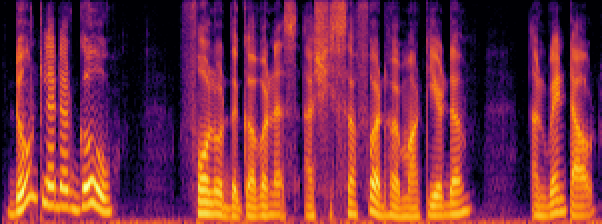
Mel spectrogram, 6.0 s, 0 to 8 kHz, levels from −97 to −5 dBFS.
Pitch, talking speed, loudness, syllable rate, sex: 165 Hz, 150 wpm, -18 LUFS, 4.9 syllables/s, male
